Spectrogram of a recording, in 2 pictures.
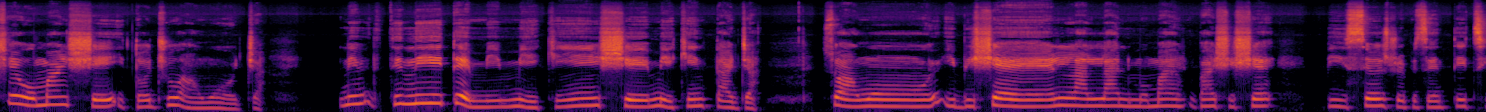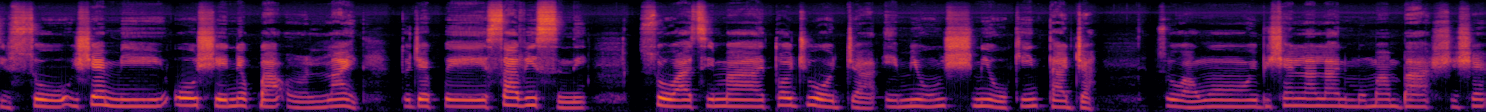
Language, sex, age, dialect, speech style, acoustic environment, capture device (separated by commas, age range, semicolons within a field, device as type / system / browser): Yoruba, female, 35-44, Nigeria - Lagos Yoruba, relaxed, silence, desktop / Linux / Chrome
